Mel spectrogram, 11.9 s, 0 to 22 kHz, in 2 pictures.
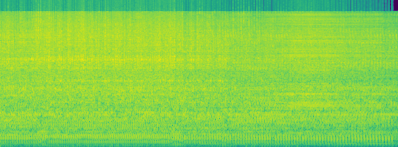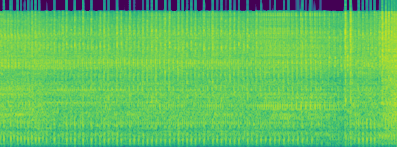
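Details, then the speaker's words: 2001 Briggs & Stratton 5 hp OHV engine on a chain-drive rototiller, after repair and cleaning: loud, steady chug at about three beats a second with even firing and no knocks; the engine runs cleanly. "she's running great everything works on her everything's clean"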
